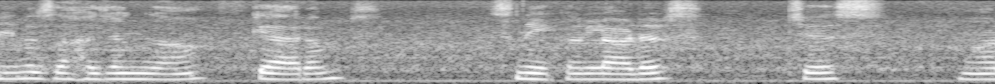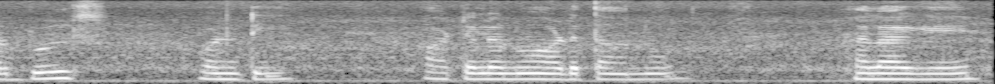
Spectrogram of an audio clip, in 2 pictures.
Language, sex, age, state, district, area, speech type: Telugu, female, 45-60, Andhra Pradesh, East Godavari, rural, spontaneous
